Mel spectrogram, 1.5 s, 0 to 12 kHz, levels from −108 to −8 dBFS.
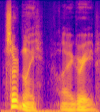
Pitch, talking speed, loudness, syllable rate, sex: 95 Hz, 120 wpm, -18 LUFS, 6.3 syllables/s, male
